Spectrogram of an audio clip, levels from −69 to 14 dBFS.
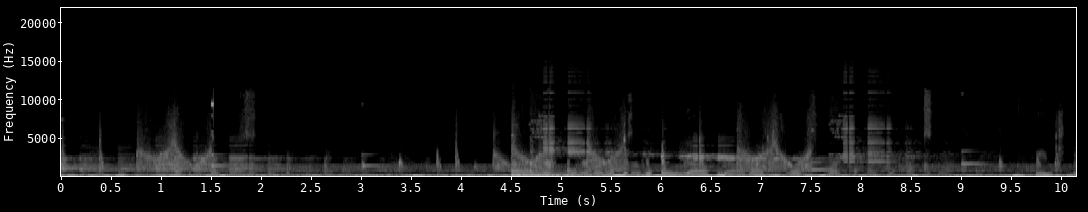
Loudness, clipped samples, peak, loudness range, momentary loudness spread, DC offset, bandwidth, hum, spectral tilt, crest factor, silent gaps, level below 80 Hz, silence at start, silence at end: -30 LUFS; under 0.1%; -10 dBFS; 5 LU; 11 LU; under 0.1%; 11.5 kHz; none; -4.5 dB/octave; 18 dB; none; -32 dBFS; 0 s; 0 s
